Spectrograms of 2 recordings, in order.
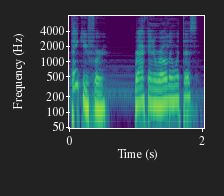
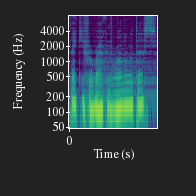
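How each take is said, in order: First: It is said in an ordinary speaking voice. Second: It is said in a smooth, silky jazz-host voice.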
